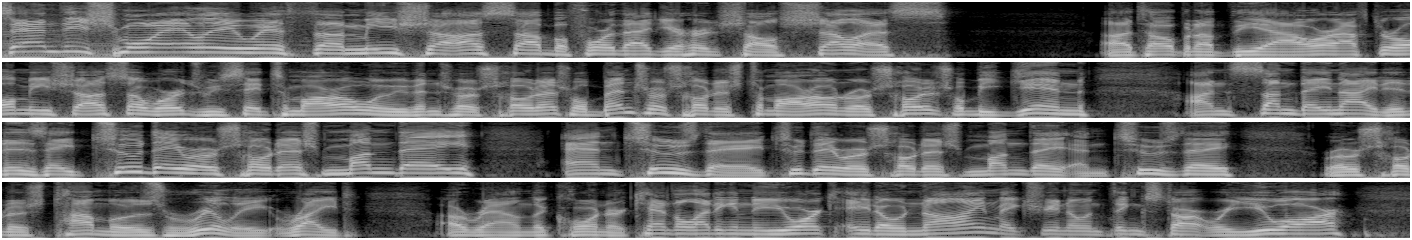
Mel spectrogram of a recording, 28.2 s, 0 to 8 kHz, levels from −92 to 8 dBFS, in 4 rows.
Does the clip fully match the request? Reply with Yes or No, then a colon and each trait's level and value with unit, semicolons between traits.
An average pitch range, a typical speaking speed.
Yes: average, 4.1 semitones; average, 180 wpm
